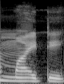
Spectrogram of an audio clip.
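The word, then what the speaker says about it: mighty: तो लिखा हुआ है यहाँ पर MIGSTY, तो इसे हम पढ़ते हैं माइटी। क्या पढ़ते हैं जी, माइटी। यहाँ पर भी GS साइलेंट होता है, ठीक है।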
